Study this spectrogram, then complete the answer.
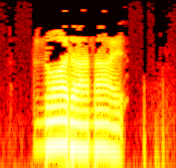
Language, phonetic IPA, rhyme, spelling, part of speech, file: German, [ˌnɔɐ̯dɐˈnaɪ̯], -aɪ̯, Norderney, proper noun, De-Norderney.ogg
- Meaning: an island in the Aurich district, Lower Saxony, one of the seven populated East Frisian Islands off the North Sea coast of Germany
